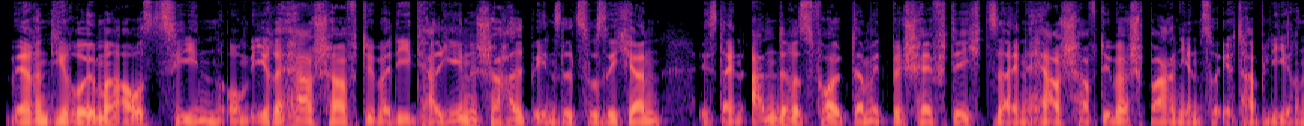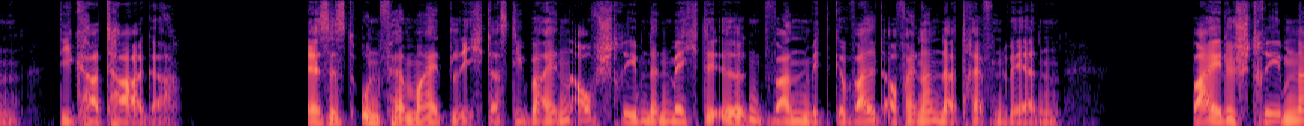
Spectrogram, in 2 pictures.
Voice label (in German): Erzähler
